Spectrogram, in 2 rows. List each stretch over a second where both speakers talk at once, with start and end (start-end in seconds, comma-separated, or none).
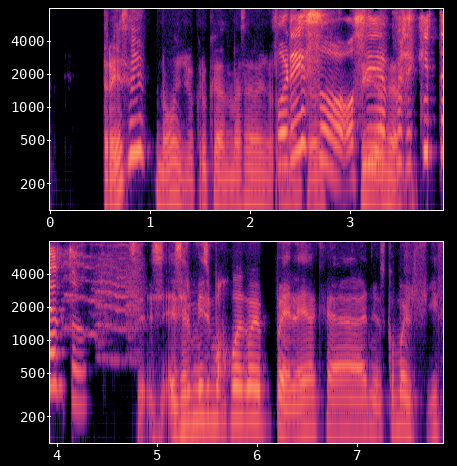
2.2-3.6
